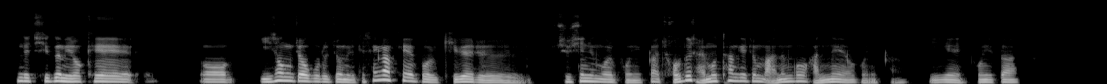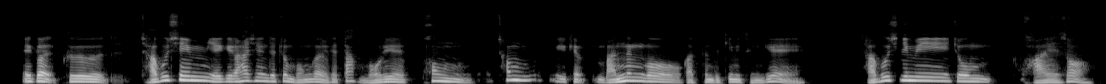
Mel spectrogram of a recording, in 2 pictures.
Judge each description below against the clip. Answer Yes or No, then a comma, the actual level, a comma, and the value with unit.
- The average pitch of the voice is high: No, low, 125 Hz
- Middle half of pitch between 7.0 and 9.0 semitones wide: No, wide, 6.0 semitones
